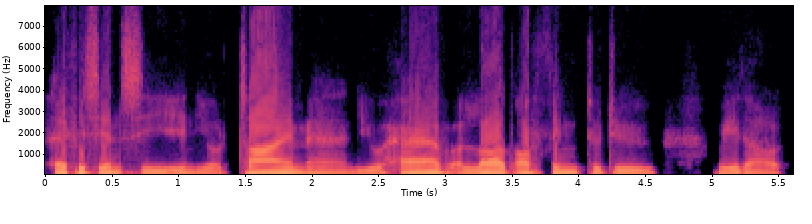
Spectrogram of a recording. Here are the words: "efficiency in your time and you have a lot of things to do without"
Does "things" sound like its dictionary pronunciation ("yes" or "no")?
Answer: no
